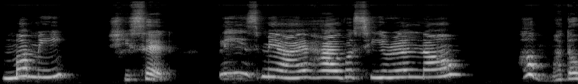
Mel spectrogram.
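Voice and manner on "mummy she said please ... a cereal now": put-on much higher sweet child voice; sweet polite girl. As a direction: ask it like a good little girl. Girl asks mother politely.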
